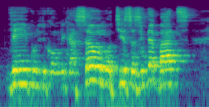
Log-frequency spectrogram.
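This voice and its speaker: A man speaks with ordinary variation in his pitch. There's audible echo from the room. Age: 60s. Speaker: city housing secretary, politician. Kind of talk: interview. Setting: remote interview. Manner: formal; hesitant fillers.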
